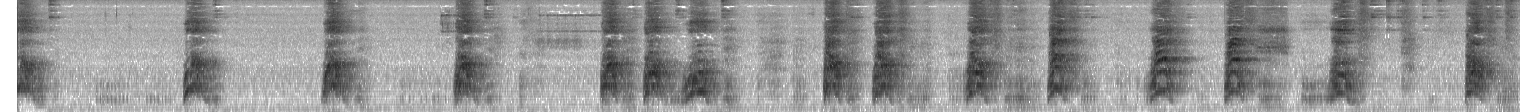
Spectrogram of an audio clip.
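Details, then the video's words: A Miniature Schnauzer barks in sharp bursts, often in quick pairs, with brief pauses between, on seeing another dog. "Miniature schnauzer barking"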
